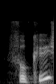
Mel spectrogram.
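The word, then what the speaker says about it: Focus: Focu spricht man das aus? – Ja, Focu um Interaktive oder so ähnlich.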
